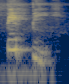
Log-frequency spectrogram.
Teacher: pada kata pipih itu pada akhir kata ada hembusan nafas yang menghasilkan fonem H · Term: vokal I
